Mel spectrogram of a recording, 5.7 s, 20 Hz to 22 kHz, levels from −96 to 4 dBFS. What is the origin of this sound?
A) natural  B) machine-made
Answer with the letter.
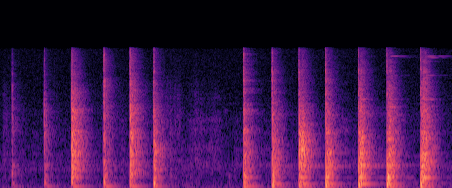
A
